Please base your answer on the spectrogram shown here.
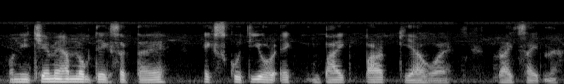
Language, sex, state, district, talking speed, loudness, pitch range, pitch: Hindi, male, Meghalaya, West Garo Hills, 210 wpm, -20 LUFS, 105-120 Hz, 110 Hz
